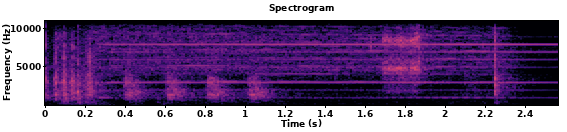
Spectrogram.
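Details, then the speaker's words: 2000 Chevrolet Silverado K2500 GMT400 after LS swap, in park at first key-on: faint short electric whirr then quiet as fuel pump primes normally; checking for leaks at injector spacers. "So we're in park. The fuel pump kicked on. Hell yeah."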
